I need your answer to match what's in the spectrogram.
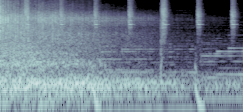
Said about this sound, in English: Let me get a bomb drop, please.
